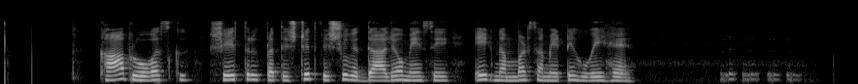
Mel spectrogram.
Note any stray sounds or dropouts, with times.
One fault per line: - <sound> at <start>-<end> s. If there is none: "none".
- laugh at 7.2-8.0 s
